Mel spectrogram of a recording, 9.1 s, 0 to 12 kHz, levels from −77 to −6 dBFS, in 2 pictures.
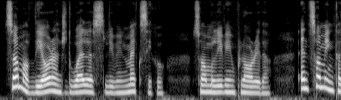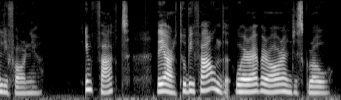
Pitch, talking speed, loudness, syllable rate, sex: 195 Hz, 170 wpm, -18 LUFS, 5.6 syllables/s, female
